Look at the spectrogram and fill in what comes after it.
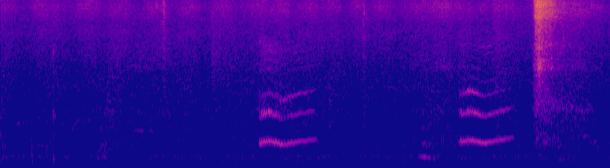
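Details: Pet cat, female, voicing soft rising meows as her tummy is rubbed: two brief tonal calls about two seconds apart, then a sharp click in a quiet room.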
